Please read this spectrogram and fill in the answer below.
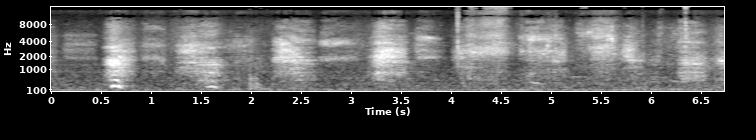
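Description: Gasping, heavy breathing: short, noisy breaths about once a second, a few with a brief voiced catch.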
